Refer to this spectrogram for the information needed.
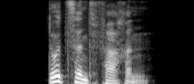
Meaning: inflection of dutzendfach: 1. strong genitive masculine/neuter singular 2. weak/mixed genitive/dative all-gender singular 3. strong/weak/mixed accusative masculine singular 4. strong dative plural
- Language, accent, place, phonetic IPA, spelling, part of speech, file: German, Germany, Berlin, [ˈdʊt͡sn̩tfaxn̩], dutzendfachen, adjective, De-dutzendfachen.ogg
